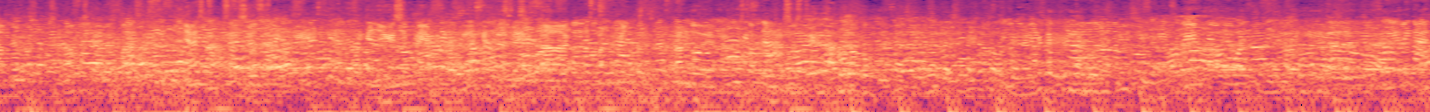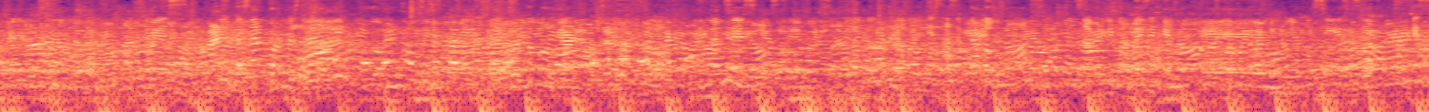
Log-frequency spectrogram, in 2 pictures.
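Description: Voices talking and chattering over loud background music; the bass is held at first, then pulses in a steady beat from about eight seconds in.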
